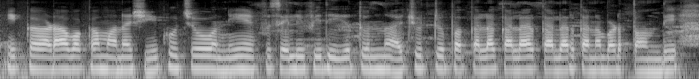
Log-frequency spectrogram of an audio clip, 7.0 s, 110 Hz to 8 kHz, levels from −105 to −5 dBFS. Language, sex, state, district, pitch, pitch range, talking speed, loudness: Telugu, female, Andhra Pradesh, Anantapur, 185 Hz, 175-190 Hz, 95 wpm, -28 LUFS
